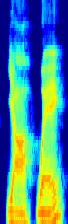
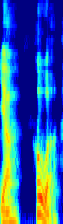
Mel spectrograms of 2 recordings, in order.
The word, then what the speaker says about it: Yahuwah: I know many people like to pronounce it Yahweh or Yahweh or Jehovah or Yahuwah. So whatever you choose to pronounce it, just understand that when I say Yahuwah, I am speaking of the covenant name that our Elohim gave man.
